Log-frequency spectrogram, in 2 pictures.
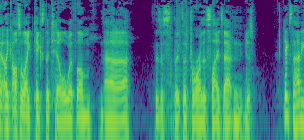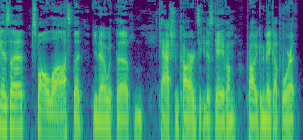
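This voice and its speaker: A man's voice: on the low side, moderate pace, a bit bright. A man narrating as game master of a tabletop game, loose and full of fillers, laughing often.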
